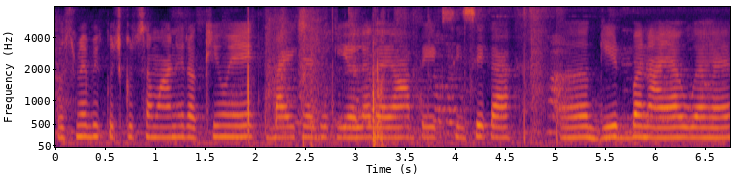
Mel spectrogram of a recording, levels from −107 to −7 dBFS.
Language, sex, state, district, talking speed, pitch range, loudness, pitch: Hindi, female, Bihar, Sitamarhi, 220 wpm, 220-230 Hz, -41 LUFS, 225 Hz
